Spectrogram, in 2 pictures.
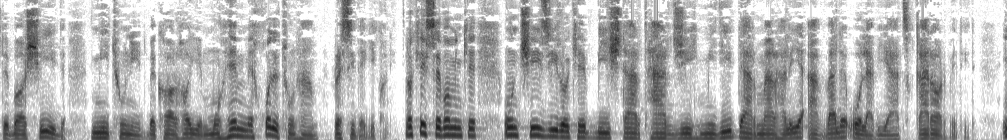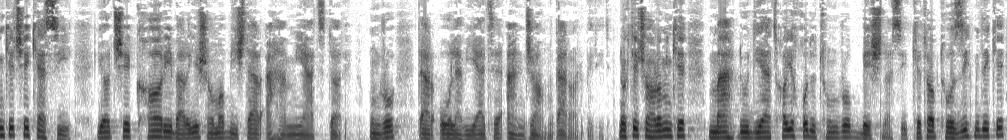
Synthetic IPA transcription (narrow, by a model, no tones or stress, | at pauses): t̪ebɒːʃid̪miːt̪ʰuniːd̪̚be̞kʰɒːɾɦɒːje̞moɦe̞mːe̞xo̞d̪e̞t̪ʰunɦæm | re̞siːd̪e̞̰ɟiːkʰo̞niːd̪̥nocʰt̪e̞jese̞vːomiːncʰe̞ʔunt͡ʃʰiːziːɾocʰe̞biːʃt̪æɾt̪ʰæɾd͡ʒiːhmiːd̪iːd̪̚ːæɾmæɾɦæle̞je̞ʔævːæle̞ʔoːlæviːjæt̪ʰɢ̥æɾɒːɾbe̞̰d̪ḭːd̪̥ | ʔincʰe̞t͡ʃʰe̞cʰæsiːjɒːt͡ʃʰe̞kʰɒːɾiːbæɾɒːje̞ʃo̞mɒːbiːʃt̪æɾæɦæmːijæt̪ʰd̪ɒ̰ːɾe̞ | unɾod̪̥æɾoːlæviːjæt̪ʰeʔænd͡ʒɒ̰ːmɢæ̰ɾɒ̰ːɾb̥e̞̰d̪iːd̪̥noct̪ejet͡ʃʰɒɦɾo̞miːncʰe̞mæhd̪uːd̪ijæt̪hɒːje̞xo̞d̪e̞t̪ʰunrobe̞ʃnɒ̰ːsḭːd̪̥cʰe̞t̪ʰɒːb̚t̪ʰoːziːhmid̪ecʰe̞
